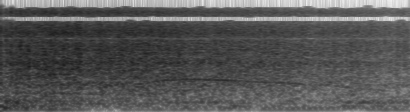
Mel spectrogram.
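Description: Fireworks comets launching upward with a loud hissing rush that fades steadily over two seconds.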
